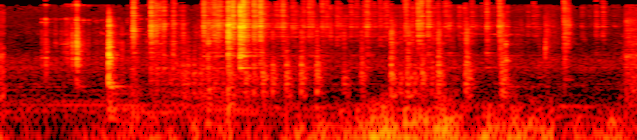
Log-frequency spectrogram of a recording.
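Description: Faint, irregular small clicks and ticks, a few to several a second, over a low steady background rumble.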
